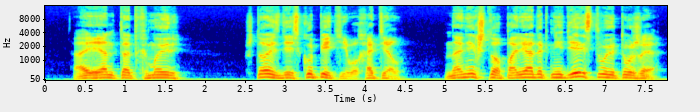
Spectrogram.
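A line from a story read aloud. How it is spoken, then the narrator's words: Sighing explanation. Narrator (Russian): Вздохнув, мнимый безопасник поясняет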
